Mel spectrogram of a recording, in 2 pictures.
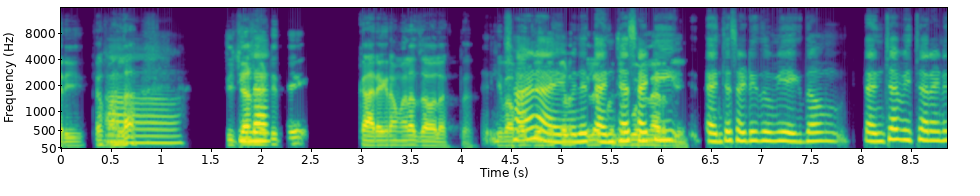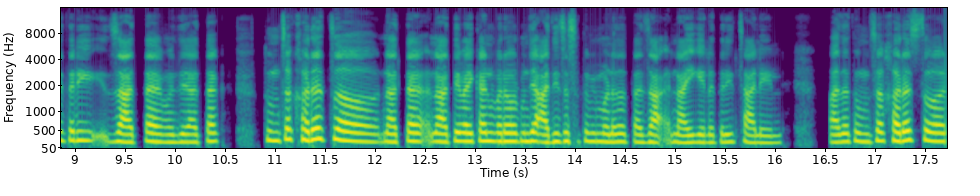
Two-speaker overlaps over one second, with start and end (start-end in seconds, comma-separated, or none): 4.5-6.3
